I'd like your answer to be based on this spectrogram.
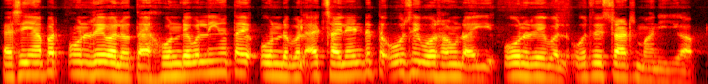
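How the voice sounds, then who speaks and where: Male teacher, slightly high voice. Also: fairly quick. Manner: explains patiently, calls students "beta" often. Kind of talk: grammar lesson.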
